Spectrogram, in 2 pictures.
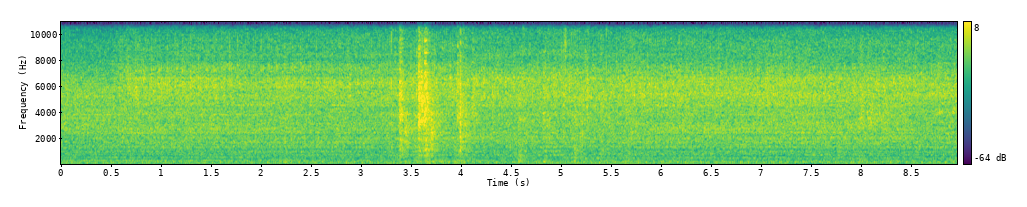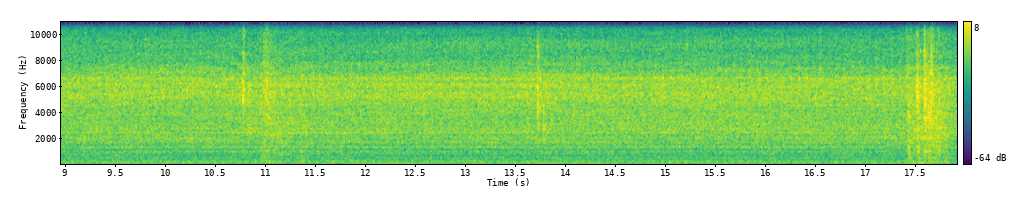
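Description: Backhoe loader's diesel engine idling steadily, with a few brief sharp sounds over it, the loudest about three and a half seconds in and near the end.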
